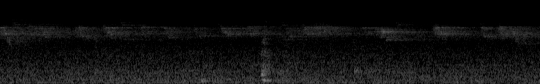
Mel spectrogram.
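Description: Faint outdoor stadium ambience, hushed while sprinters are set in the blocks before the gun, with a high-pitched chirring that comes and goes and a single light click about two and a half seconds in.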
